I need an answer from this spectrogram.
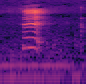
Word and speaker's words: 父: 父がふと読みます。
